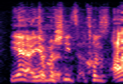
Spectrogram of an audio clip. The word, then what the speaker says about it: Yamashita: Yeah, Yamashita. Because I pronounce it Yamashita.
